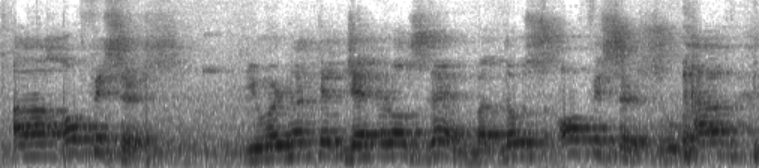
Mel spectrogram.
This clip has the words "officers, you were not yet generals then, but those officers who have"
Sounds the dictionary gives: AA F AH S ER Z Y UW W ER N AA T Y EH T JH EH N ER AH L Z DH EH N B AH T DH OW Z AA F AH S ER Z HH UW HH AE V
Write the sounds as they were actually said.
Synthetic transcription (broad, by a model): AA F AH S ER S Y UW W ER N AA T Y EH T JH EH N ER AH L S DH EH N B AH T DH OW S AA F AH S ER S HH UW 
